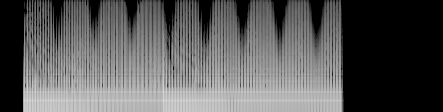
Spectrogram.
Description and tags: Its a little wubie for you try using it in a song :P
